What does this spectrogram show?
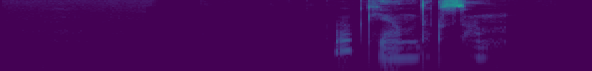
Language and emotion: Russian, sad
